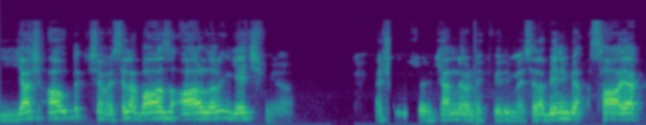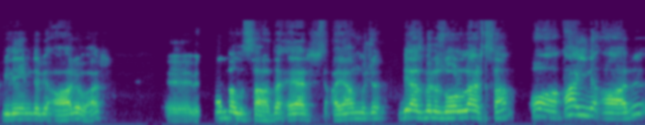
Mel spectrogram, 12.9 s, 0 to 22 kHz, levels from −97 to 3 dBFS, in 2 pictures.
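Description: At 4.74 s and 11.28 s the speech cuts abruptly to silence for about 35 ms, a corrupt frame muted by the decoder. Timing stays intact, unlike a skip, and nothing is concealed.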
